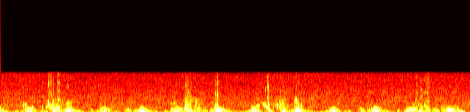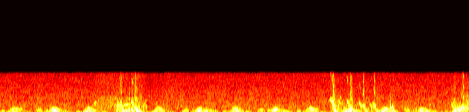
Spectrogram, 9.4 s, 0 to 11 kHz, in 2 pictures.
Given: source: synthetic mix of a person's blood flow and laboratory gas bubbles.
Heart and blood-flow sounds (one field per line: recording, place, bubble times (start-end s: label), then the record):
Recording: Doppler ultrasound of blood flow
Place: precordium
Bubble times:
0.00-0.09 s: bubbles
0.21-0.72 s: bubbles
1.69-1.77 s: bubbles
1.80-2.03 s: bubbles
2.11-2.21 s: bubbles
2.55-3.04 s: bubbles
4.03-4.32 s: bubbles
4.40-4.61 s: bubbles
5.63-6.18 s: bubbles
7.97-8.50 s: bubbles
8.53-8.67 s: bubbles
9.20-9.40 s: bubbles
From the record:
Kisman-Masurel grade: 232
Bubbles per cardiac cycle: several, 3 to 8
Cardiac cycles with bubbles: 50 to 99%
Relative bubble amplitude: moderate (0.250 to 0.450)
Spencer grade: 3 (all of the cardiac periods contain showers or single bubble signals, but not dominating or overriding the cardiac motion signals)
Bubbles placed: anywhere in the cardiac cycle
